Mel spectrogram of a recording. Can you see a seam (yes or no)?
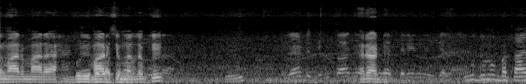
no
